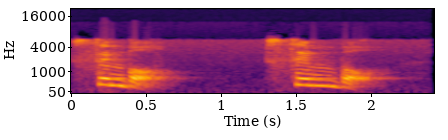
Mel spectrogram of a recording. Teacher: the first syllable is stressed and the second syllable is reduced when we have a reduced vowel we don't pronounce it fully we don't say symbol we reduce it and we pronounce it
